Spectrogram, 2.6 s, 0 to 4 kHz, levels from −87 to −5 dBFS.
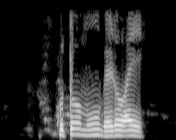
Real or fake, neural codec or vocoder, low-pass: real; none; 3.6 kHz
